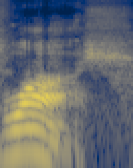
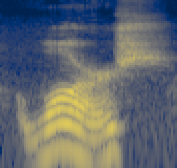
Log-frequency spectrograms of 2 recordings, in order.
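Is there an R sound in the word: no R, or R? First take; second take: no R; R. First: The word is said without an R sound. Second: The word is said with an R sound. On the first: The speaker calls it right. "it was wash. There is no R in wash" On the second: The speaker calls it wrong. "it wasn't wa- wash"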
